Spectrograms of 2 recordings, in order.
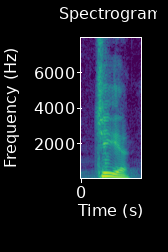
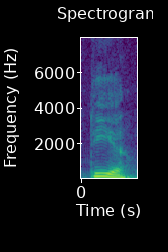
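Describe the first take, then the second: First: It is said with a Fortaleza accent. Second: It is said with a Cariri accent.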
